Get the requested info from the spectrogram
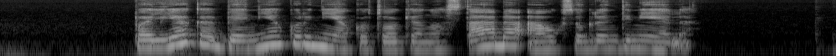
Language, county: Lithuanian, Tauragė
